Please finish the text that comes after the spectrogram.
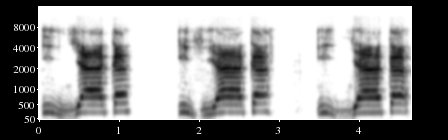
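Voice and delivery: इय्याका leaning hard on the doubled Y; pressed doubled ya. Shown as a demonstration. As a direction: press and hold the य्य in इय्याका. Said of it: "या को अच्छे से press करें".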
